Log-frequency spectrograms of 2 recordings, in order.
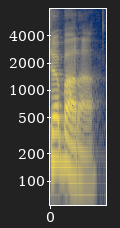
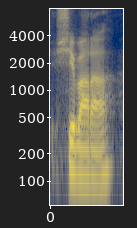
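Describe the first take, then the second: First: The name is said quickly with syllables blurred. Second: The name is said slowly with each syllable clear. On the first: The name is rushed through in the sentence. The speaker calls it wrong. "because they're just rushing through the sentence" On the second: The name is pronounced properly. The speaker calls it right. "it should be Shibata"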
